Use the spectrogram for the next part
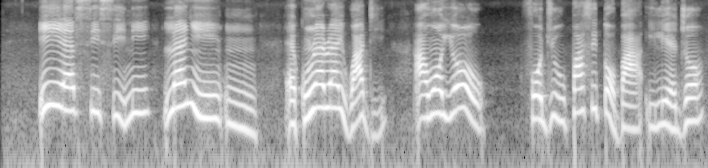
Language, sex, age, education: Yoruba, female, 15-29, tertiary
